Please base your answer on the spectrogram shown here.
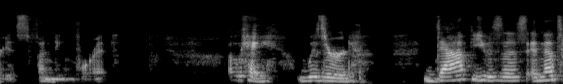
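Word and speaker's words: WISAARD: consider and there is funding for it okay wizard dap uses and that's how it's pronounced too i've heard it pronounced wizard in different in different ways but it's wizard w-i-s-a-a-r-d um dap uses this massive online database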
